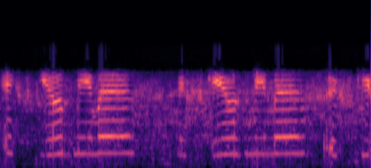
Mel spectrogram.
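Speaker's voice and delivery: high, very slow, grating, repetitive nagging voice. Complaining about a new neighbor in the next room: mocking an annoying voice. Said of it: "like that annoying ass voice".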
